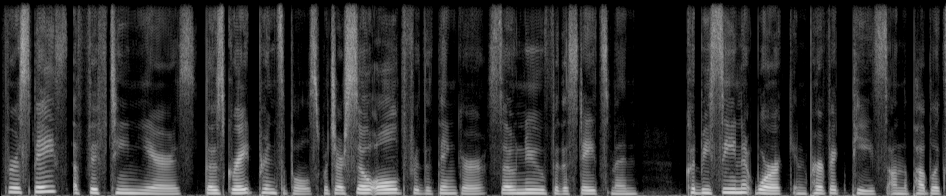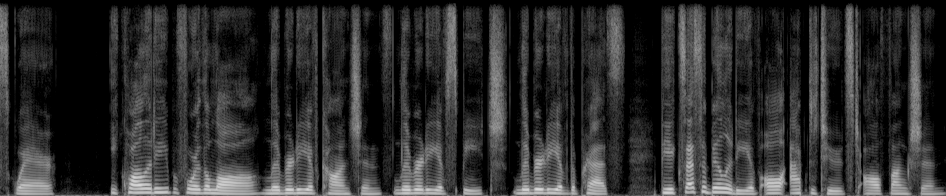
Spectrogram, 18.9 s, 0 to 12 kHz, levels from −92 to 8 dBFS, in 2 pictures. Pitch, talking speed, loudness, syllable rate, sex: 195 Hz, 175 wpm, -19 LUFS, 5.3 syllables/s, female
